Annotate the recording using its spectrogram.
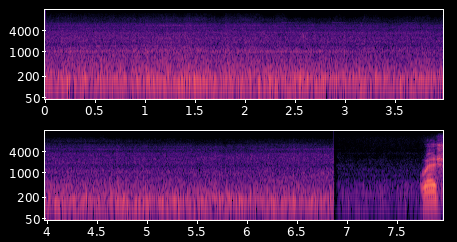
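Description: A motorcycle engine hums with wind rushing past.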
